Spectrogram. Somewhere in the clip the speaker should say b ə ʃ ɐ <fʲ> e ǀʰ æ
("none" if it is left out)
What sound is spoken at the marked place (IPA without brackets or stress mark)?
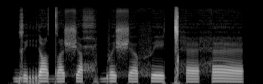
f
